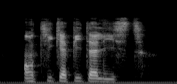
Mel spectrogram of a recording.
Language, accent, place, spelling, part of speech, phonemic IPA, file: French, France, Lyon, anticapitaliste, adjective / noun, /ɑ̃.ti.ka.pi.ta.list/, LL-Q150 (fra)-anticapitaliste.wav
- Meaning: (adjective) anticapitalist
